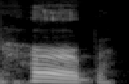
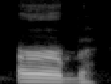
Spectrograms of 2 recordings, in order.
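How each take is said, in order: First: The word starts with an h sound. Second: The word starts without an h sound. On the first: "a lot of people, they read and they say herb" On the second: "with an E R B"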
